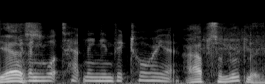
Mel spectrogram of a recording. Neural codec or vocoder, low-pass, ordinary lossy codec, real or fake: codec, 16 kHz, 4 kbps, FreqCodec, larger model; 7.2 kHz; MP3, 64 kbps; fake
